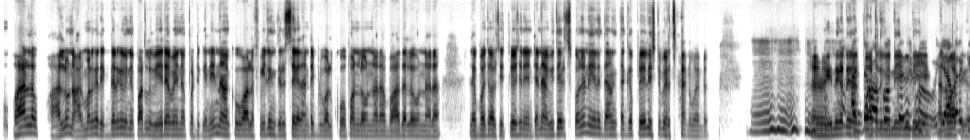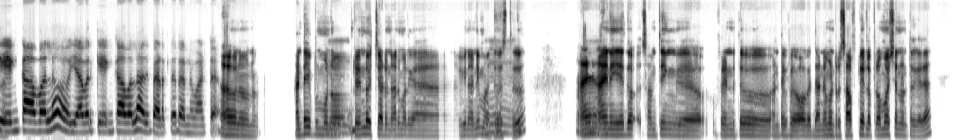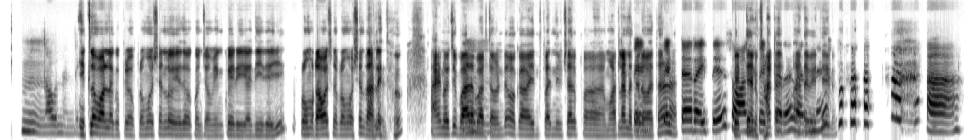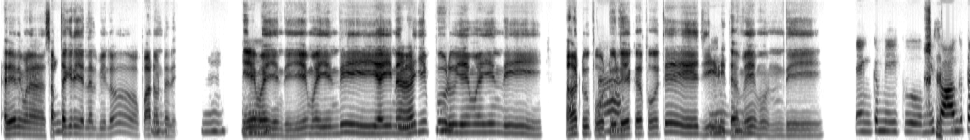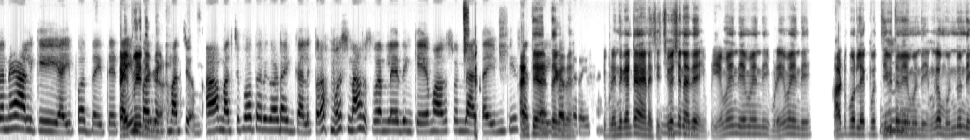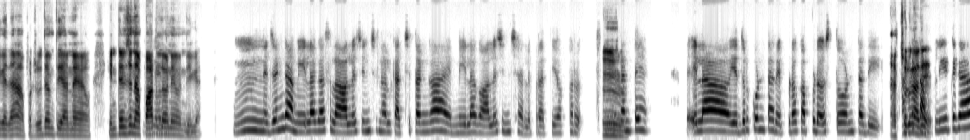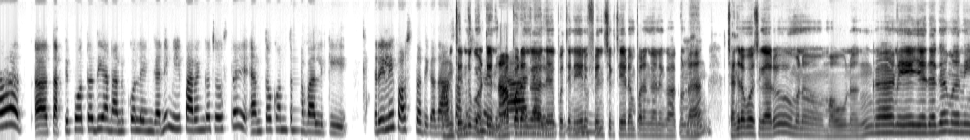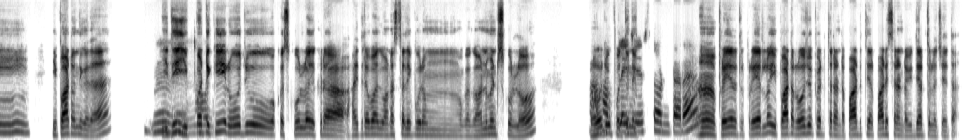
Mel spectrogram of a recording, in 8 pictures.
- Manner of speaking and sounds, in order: in English: "నార్మల్‌గా రెగ్యులర్‌గా"; in English: "ఫీలింగ్స్"; in English: "సిట్యుయేషన్"; in English: "ప్లే లిస్ట్"; giggle; laughing while speaking: "అంటే ఒక్కొక్కరు ఎవరికి ఏం కావాలో"; in English: "ఫ్రెండ్"; in English: "నార్మల్‌గా"; in English: "సమ్‌థింగ్ ఫ్రెండ్‌తో"; in English: "సాఫ్ట్‌వేర్‌లో ప్రమోషన్"; tapping; in English: "ప్రమోషన్‌లో"; in English: "ఎన్‌క్వైరీ"; in English: "ప్రమోషన్"; giggle; in English: "సాంగ్"; giggle; other background noise; laugh; singing: "ఏమైంది? ఏమయ్యింది? అయినా ఇప్పుడు ఏమయ్యింది? ఆటుపోటు లేకపోతే జీవితం ఏముంది?"; in English: "సాంగ్‌తోనే"; chuckle; in English: "టైమ్‌పాస్"; chuckle; in English: "ప్రమోషన్"; in English: "సెట్"; in English: "సిట్యుయేషన్"; in English: "ఇంటెన్షన్"; lip smack; in English: "యాక్చువల్‌గా"; in English: "కంప్లీట్‌గా"; lip smack; in English: "రిలీఫ్"; in English: "ఫ్రెండ్స్‌కి"; singing: "మౌనంగానే ఎదగమని"; in English: "గవర్నమెంట్ స్కూల్‌లో"; in English: "ప్రేయర్"; in English: "ప్లే"; in English: "ప్రేయర్‌లో"
- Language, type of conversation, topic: Telugu, podcast, నిరాశగా ఉన్న సమయంలో మీకు బలం ఇచ్చిన పాట ఏది?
